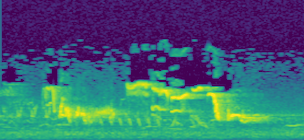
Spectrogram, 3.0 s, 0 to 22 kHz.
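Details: European robin at Jarun in Zagreb, Croatia, 13 April 2022, singing a rich run of high, varied notes: thin descending whistles, quick rattling trills and sharp upward-sweeping figures packed into about three seconds.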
